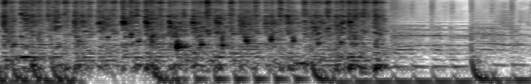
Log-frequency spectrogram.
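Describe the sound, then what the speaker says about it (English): Water, sugar and yeast whisked together in a bowl, giving a steady, busy scraping and sloshing rhythm up close for about four seconds before it drops off to quieter, sparse clinks. "we're going to whisk this. Whisk this to combine properly."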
